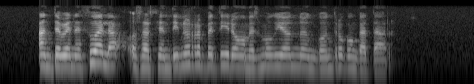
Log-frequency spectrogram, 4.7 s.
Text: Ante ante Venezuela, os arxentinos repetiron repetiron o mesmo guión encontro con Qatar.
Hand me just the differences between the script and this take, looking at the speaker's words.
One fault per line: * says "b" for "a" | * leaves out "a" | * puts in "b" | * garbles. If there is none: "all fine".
* leaves out "ante"
* leaves out "repetiron"
* puts in "do"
